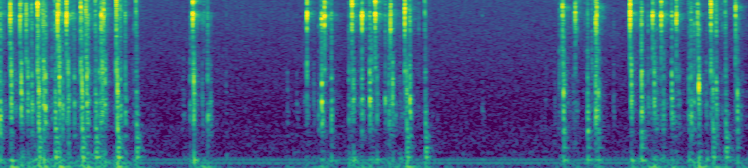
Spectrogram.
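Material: Plastic.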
